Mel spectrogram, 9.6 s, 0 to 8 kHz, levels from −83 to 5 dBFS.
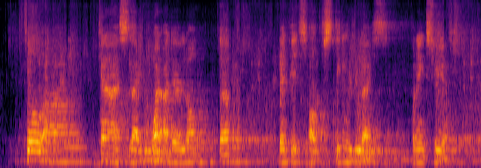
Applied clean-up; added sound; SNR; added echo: neural separator model SepFormer DNS4.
